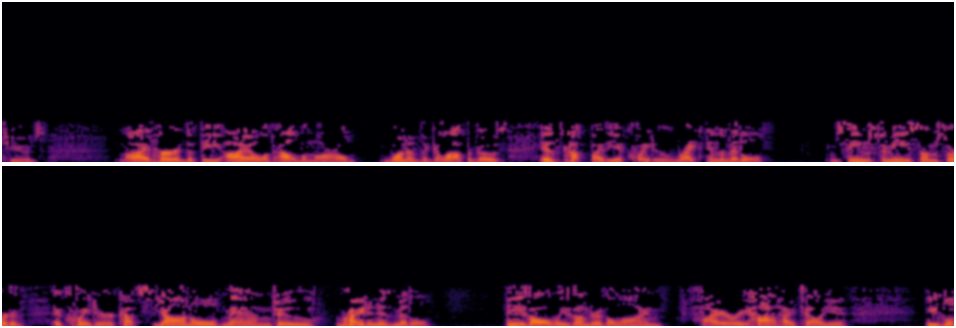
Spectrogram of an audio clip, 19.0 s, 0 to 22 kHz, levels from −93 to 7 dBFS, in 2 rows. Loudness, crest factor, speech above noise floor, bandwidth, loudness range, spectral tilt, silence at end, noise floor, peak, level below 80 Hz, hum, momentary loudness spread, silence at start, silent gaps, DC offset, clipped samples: -30 LUFS; 24 dB; 54 dB; 5.8 kHz; 4 LU; -4 dB/octave; 0 s; -84 dBFS; -6 dBFS; -68 dBFS; none; 13 LU; 0 s; none; under 0.1%; under 0.1%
